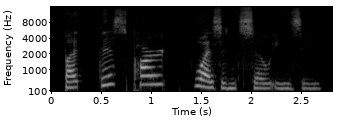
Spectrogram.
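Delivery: ordinary delivery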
